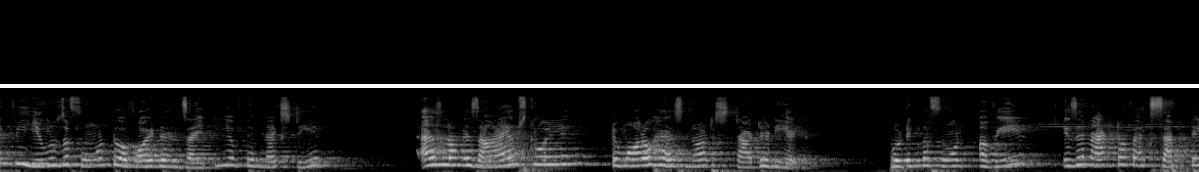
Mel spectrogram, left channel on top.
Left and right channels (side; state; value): left; silent; digital silence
